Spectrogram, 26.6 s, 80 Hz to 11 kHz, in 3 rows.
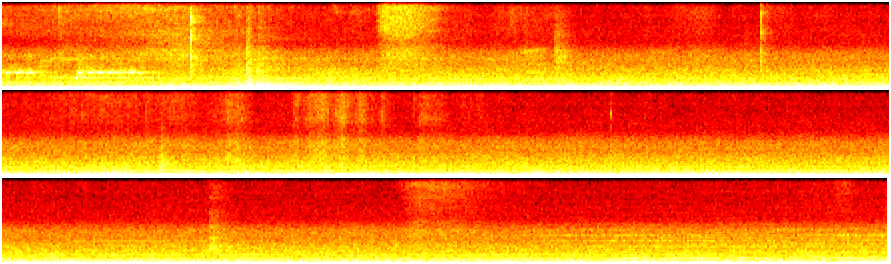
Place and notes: Haishan Station, New Taipei Cuty - In the station platform
In the station platform
Binaural recordings
Sony PCM D50 + Soundman OKM II
New Taipei City, Taiwan, 17 June 2012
